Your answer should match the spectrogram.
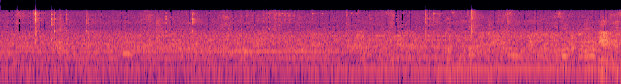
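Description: Small metal clicks from a flame safety lamp being turned and unscrewed by hand, several in the first second and a half and a few more later, over a steady low hum and faint background voices.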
